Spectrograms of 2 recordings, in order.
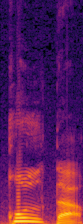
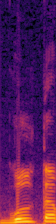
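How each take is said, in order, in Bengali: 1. শব্দটি একটি 'q' ধ্বনি দিয়ে শুরু হয়। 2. শব্দটি একটি কঠিন 'g' ধ্বনি দিয়ে শুরু হয়। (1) "কফ লাম তা কুলতা" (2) "কফকে এই আহলুস সাইদ যারা তারা গয়ন হিসাবে উচ্চারণ করে"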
